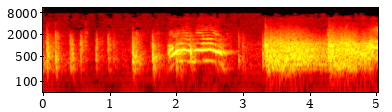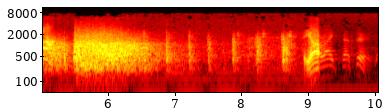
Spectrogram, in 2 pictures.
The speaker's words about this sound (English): You were close, but he missed me. Well, you two didn't miss him. I don't know which one of you fired first, but either bullet would have done it.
